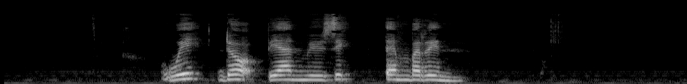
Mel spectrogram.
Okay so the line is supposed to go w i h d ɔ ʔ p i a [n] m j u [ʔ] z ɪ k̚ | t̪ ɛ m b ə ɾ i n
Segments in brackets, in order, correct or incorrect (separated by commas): correct, incorrect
